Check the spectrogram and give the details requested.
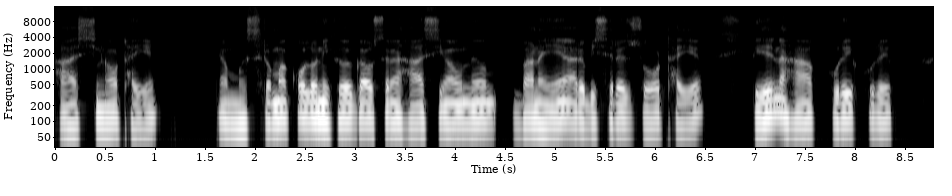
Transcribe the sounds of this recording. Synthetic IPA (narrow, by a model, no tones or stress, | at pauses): hasiŋawtʰajɯ | jamɯsɾɯmakɔlɔnikʰɯɡawsanaɦasiŋawnɯbanajɯaɾubisɯɾɯzɔtʰajɯ | b̥iɾenaɦakʰuɾɯjkʰuɾɯjkʰu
